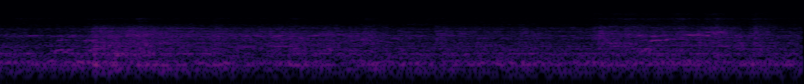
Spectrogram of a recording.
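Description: Small Chihuahua-type dog growling steadily.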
